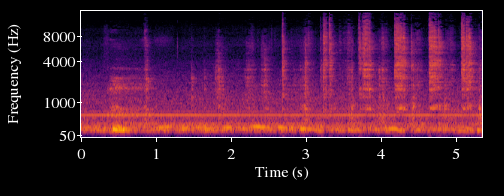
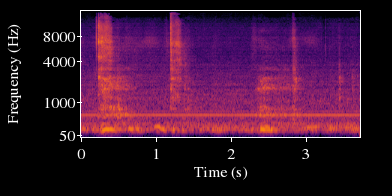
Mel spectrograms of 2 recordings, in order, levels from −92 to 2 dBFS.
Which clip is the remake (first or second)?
second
